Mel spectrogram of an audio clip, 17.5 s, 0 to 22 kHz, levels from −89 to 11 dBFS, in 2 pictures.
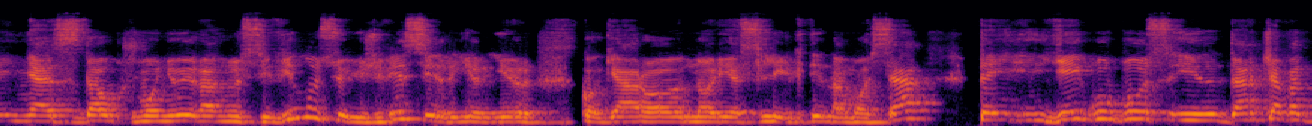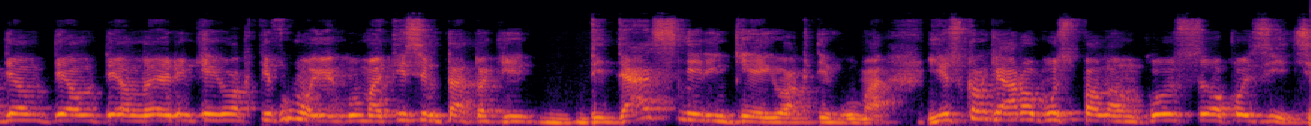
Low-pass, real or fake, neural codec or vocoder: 14.4 kHz; fake; vocoder, 44.1 kHz, 128 mel bands, Pupu-Vocoder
